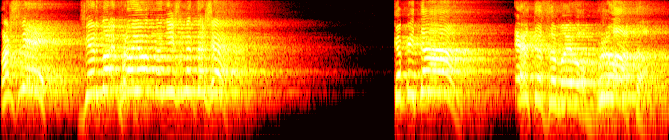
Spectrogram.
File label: walla rus mountain chatter; modern warfare 2; amb walla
